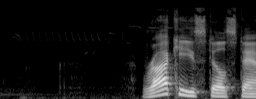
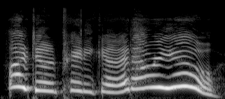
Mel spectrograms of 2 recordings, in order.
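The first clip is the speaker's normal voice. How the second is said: much higher playful lady voice; high female voice; 4 dB louder than usual. Pretend. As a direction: play the sweet girlfriend calling in, high. Natasha voice.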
